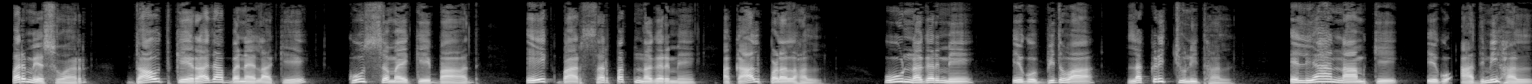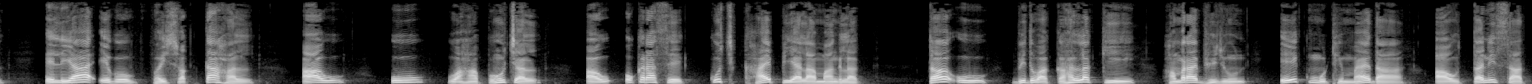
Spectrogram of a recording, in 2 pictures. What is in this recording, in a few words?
magahi, drama; the one story; elijah and widow son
